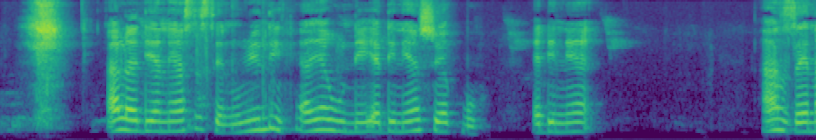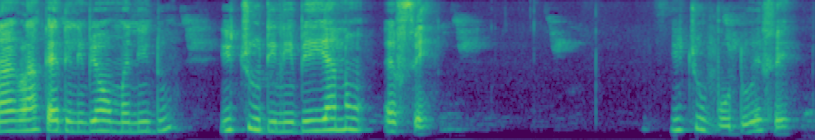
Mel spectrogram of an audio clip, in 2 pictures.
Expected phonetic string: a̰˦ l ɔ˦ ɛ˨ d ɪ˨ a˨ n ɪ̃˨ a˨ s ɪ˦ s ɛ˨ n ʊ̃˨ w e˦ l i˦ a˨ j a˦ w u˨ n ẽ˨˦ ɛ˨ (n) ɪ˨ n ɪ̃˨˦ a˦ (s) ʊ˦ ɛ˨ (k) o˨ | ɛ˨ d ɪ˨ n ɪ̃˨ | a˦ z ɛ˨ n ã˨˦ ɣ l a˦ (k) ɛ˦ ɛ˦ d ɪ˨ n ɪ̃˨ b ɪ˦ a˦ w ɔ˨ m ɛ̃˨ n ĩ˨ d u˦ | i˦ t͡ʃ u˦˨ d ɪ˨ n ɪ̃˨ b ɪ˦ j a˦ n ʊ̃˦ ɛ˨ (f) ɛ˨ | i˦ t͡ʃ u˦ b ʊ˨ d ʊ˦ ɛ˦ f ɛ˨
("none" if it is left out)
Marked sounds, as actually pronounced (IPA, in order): d, s, k͡p, k, f

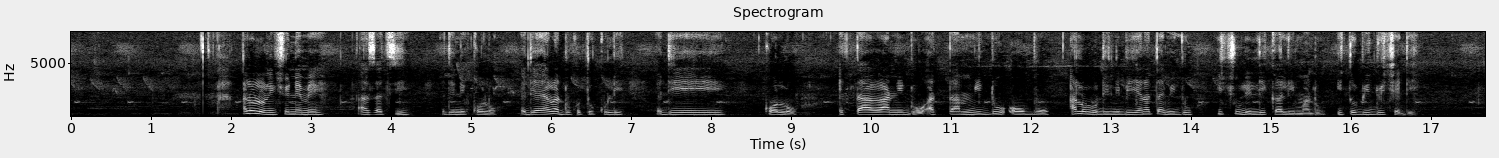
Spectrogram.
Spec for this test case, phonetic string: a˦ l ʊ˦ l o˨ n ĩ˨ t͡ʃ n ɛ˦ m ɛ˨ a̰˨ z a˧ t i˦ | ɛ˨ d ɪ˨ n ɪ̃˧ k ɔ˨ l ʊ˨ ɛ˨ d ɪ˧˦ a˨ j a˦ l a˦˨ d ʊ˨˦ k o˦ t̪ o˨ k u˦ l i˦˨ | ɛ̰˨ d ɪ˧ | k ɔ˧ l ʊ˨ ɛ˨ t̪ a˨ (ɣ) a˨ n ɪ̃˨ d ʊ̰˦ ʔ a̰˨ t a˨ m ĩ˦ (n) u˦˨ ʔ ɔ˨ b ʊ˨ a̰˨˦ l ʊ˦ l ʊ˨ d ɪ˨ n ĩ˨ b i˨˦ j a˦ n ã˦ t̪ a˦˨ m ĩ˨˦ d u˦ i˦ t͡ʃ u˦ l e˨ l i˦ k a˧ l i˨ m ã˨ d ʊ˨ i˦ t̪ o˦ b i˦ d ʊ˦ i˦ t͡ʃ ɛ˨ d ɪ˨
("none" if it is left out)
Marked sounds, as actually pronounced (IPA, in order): ɣ, d

